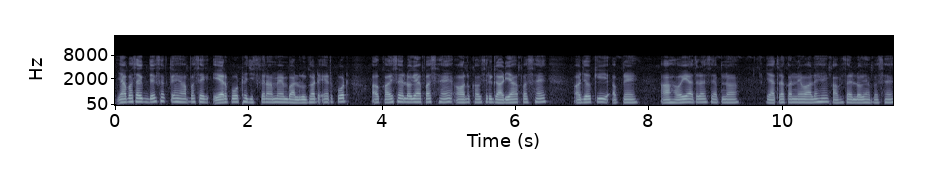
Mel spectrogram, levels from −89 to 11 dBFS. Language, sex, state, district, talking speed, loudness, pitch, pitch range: Hindi, male, Chhattisgarh, Korba, 240 wpm, -30 LUFS, 140 Hz, 135-150 Hz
